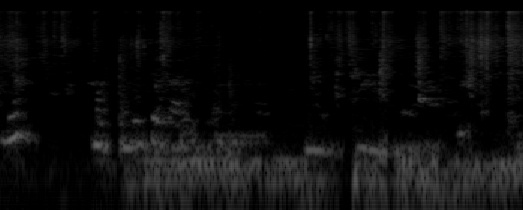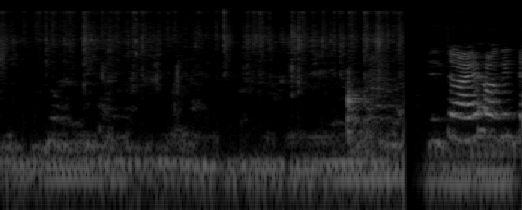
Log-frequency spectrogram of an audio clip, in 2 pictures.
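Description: A fire roars steadily in a small stove.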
